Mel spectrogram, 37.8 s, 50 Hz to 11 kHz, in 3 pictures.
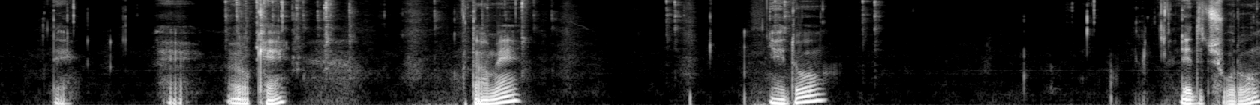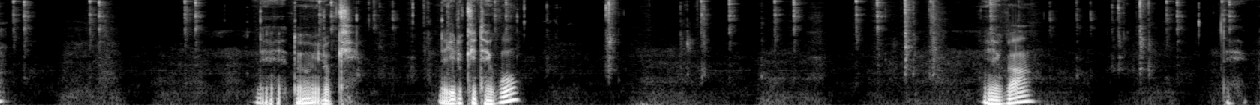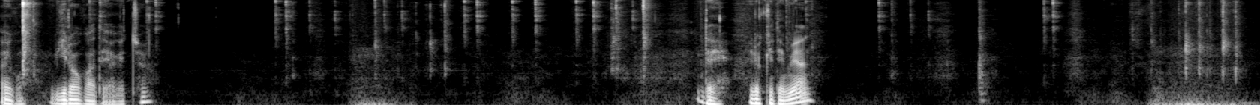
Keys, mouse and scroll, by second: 2.4 space, 3.0 shift+middle click, 3.1 shift+double middle click, 16.8 space, 19.4 shift+e, 21.6 space, 23.8 shift+x, 25.4 Escape, 29.4 e, 31.3 shift+middle click, 31.5 shift+double middle click, 33.0 space, 37.0-37.3 typing.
